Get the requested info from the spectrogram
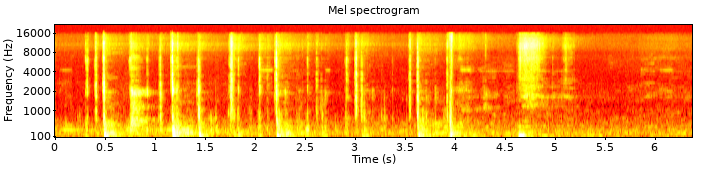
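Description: Faint stylus clicks and taps against a tablet screen during handwriting: an uneven run of sharp clicks that stops about four seconds in. A brief soft hiss follows just after.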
